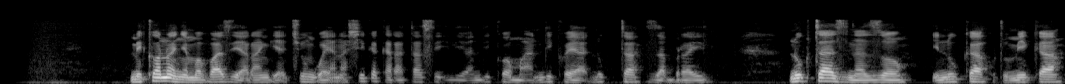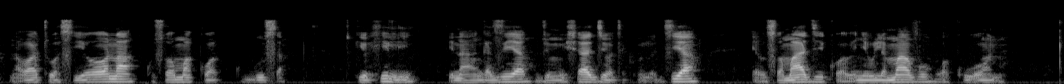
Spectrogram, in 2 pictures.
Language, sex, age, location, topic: Swahili, male, 36-49, Nairobi, education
